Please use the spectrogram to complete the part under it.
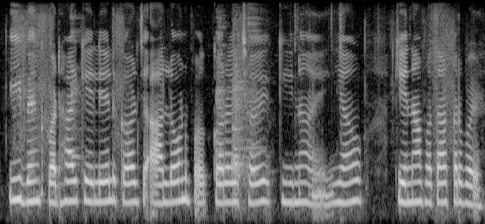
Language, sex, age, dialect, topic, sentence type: Maithili, female, 18-24, Bajjika, banking, question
